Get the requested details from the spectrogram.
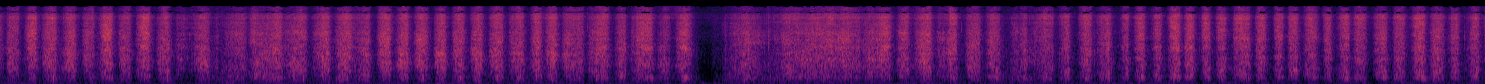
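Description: A dry yellow foam sponge with a green nylon scour side is held in both hands over a white plastic basin while fingers squeeze, rub and pull at the scour layer and the foam. Rapid, rhythmic, bright scratchy rasping strokes are heard, like sawing, with a brief pause about halfway through before the rubbing resumes.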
